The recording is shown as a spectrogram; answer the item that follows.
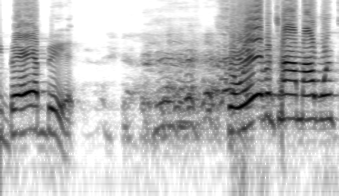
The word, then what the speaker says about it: Babette: how to pronounce it my name is pronounced the French pronunciation is puppet my mama pronounced me bad bit so every time I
